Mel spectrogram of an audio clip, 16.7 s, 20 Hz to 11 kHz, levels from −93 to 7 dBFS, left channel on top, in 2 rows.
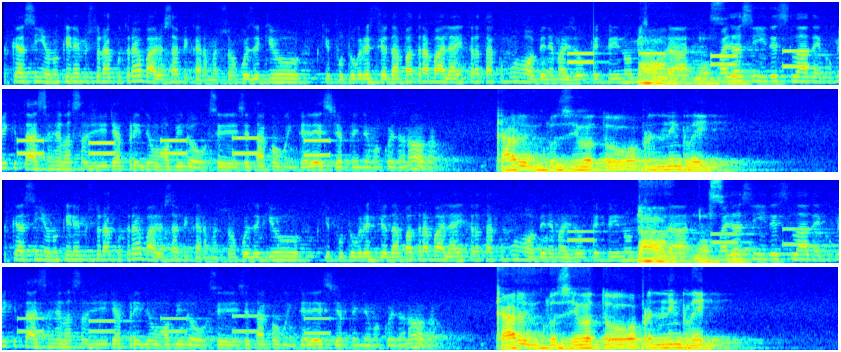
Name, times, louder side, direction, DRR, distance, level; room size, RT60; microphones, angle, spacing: voice 1, 0.1-3.1 3.3-6.9 7.1-12.7, left 2 dB, 25° left, 6 dB, 1.3 m, -33 dB
Telephone, 5.6-5.9 6.4-6.6 7.1-7.3 7.8-8.1 8.5-8.8 9.2-9.5 9.9-10.2 10.7-10.9 11.4-11.6, left 7 dB, 90° left, 0.7 m, -32 dB
voice 2, 6.3-7.1 13.3-15.4, right 2 dB, 70° right, 8 dB, 1.7 m, -22 dB
25.5 x 16.5 x 7.0 m, 1.1 s
head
